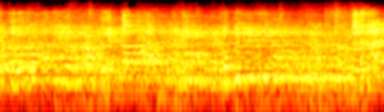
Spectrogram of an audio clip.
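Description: A young girl sings into a microphone over a loudspeaker in an echoing hall.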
